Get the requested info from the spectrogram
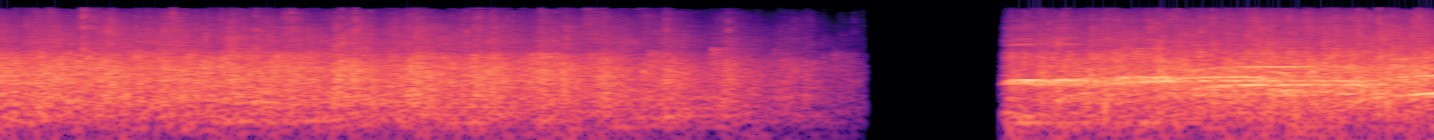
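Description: Applause, a crowd clapping, that fades out about four seconds in; after a moment of silence it starts again, with a few high gliding calls over it.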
